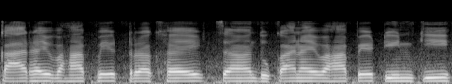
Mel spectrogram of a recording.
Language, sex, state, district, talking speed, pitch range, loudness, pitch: Hindi, male, Maharashtra, Gondia, 170 wpm, 145-155 Hz, -11 LUFS, 150 Hz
